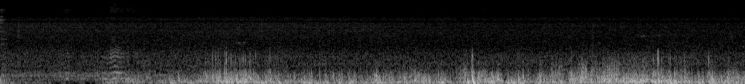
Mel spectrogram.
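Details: Honey bees of a strong colony in Australia, opened for inspection during a food dearth on 5 February 2022. A dense, low, steady hum swells after the first second and then stays thick and even, with no voices over it.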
